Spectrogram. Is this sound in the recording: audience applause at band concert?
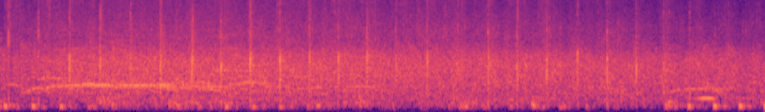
yes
